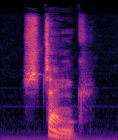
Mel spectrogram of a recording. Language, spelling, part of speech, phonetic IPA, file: Polish, szczęk, noun, [ʃt͡ʃɛ̃ŋk], Pl-szczęk.ogg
